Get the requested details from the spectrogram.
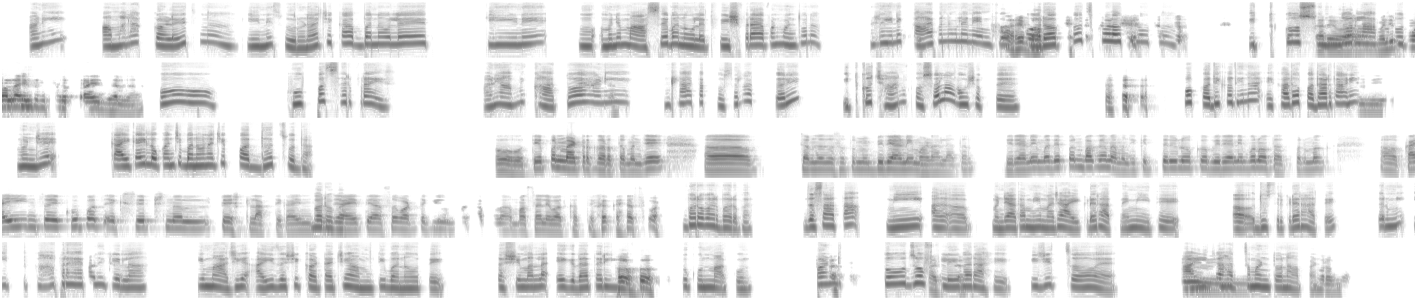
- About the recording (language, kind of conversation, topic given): Marathi, podcast, शाकाहारी पदार्थांचा स्वाद तुम्ही कसा समृद्ध करता?
- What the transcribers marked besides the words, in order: unintelligible speech; laughing while speaking: "अरे बापरे!"; laugh; other background noise; chuckle; in English: "एक्सेप्शनल टेस्ट"; laughing while speaking: "खातोय का काय असं वाटतं"; laughing while speaking: "हो, हो"; chuckle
